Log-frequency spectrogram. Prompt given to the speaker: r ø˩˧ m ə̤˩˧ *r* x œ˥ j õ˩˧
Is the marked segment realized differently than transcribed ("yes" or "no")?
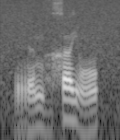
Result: yes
